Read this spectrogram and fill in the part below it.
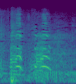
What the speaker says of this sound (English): Got some geese where that tree's at over there.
